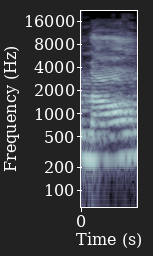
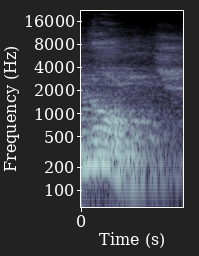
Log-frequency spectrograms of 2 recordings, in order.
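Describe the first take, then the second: First: The vowel sounds like the word 'now'. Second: The vowel sounds like the word 'no'. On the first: The speaker calls it wrong. "इसको नाउ नहीं पढ़ना है" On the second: The speaker calls it right. "क्या पढ़ना है नो"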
